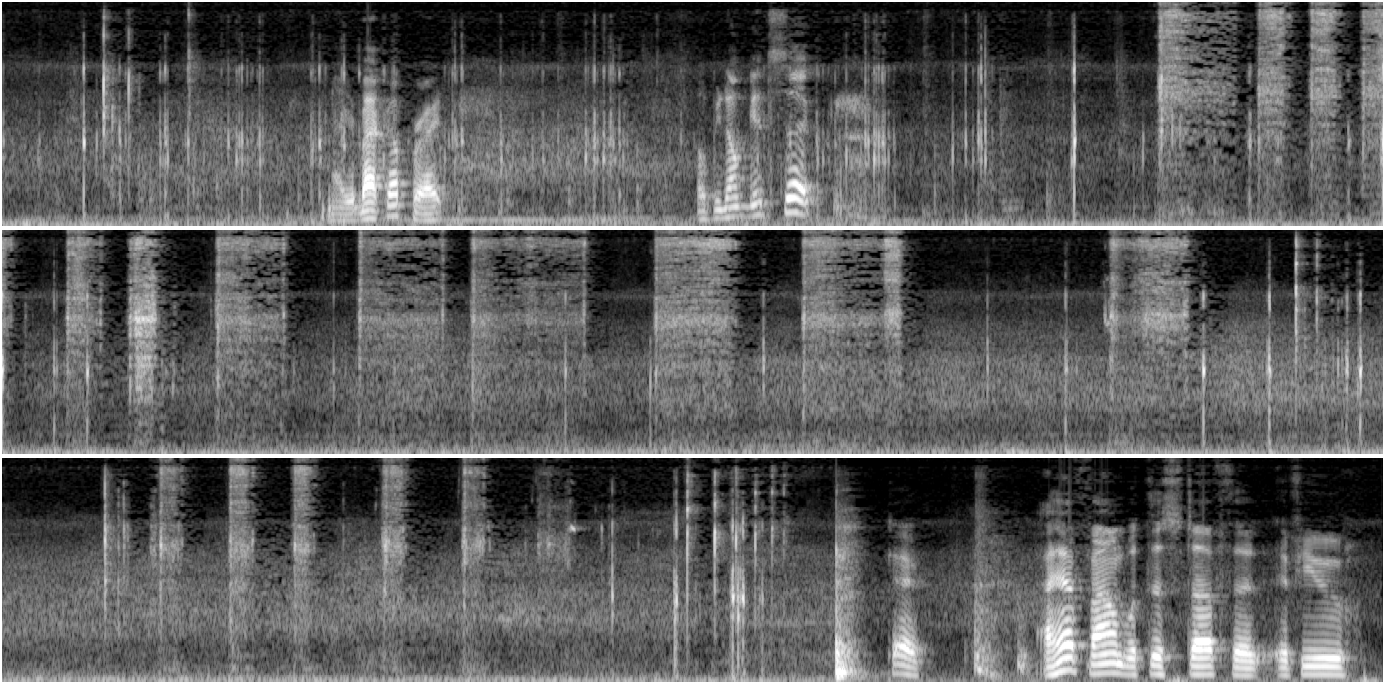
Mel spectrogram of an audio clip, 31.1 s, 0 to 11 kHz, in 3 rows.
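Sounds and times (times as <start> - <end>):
aerosol spray can hissing bursts: 8.7 - 17.2, 18.6 - 19.4, 21.8 - 24.9.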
